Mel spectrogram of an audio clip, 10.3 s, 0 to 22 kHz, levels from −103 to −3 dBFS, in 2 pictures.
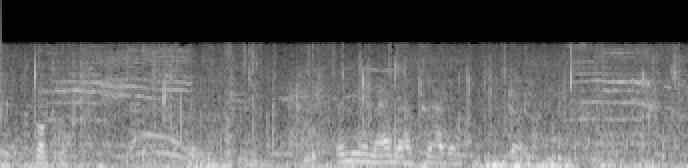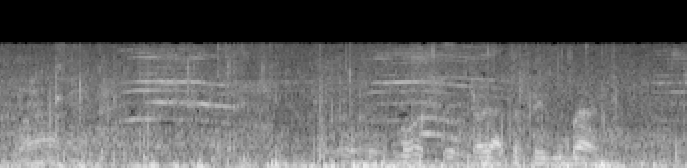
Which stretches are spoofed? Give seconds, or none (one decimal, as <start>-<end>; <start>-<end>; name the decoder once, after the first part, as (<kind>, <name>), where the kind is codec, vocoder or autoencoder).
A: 6.9-7.5 (codec, HILCodec)

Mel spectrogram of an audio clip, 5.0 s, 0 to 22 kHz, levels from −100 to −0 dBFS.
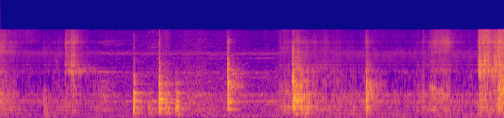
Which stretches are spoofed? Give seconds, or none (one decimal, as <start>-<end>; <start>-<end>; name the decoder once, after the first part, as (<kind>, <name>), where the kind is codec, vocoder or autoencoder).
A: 0.0-1.0 (vocoder, BigVGAN v2); 2.8-5.0

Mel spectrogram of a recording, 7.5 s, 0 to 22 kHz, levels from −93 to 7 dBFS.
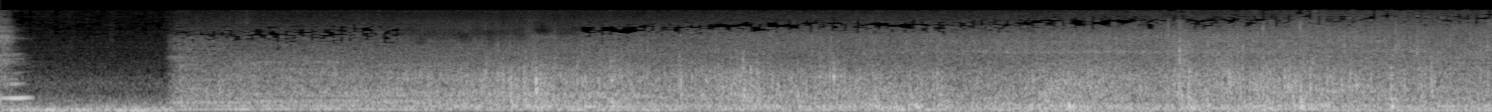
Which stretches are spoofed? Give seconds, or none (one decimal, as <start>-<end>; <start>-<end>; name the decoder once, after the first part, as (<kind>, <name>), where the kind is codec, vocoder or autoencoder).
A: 2.0-2.9 (autoencoder, DAC-VAE)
